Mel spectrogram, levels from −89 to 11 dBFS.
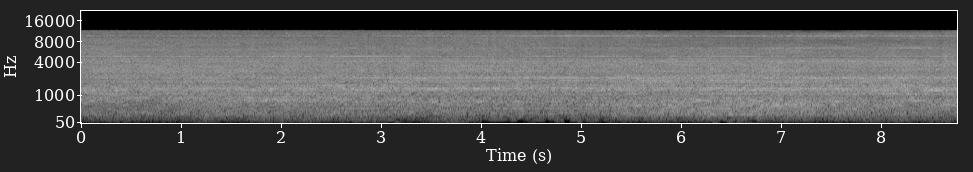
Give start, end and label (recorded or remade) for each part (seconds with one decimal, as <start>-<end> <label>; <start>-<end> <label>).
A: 0.0-2.6 remade; 2.6-3.2 recorded; 3.2-4.0 remade; 4.0-5.3 recorded; 5.3-6.3 remade; 6.3-6.8 recorded; 6.8-8.8 remade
